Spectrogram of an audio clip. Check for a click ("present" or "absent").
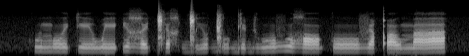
present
